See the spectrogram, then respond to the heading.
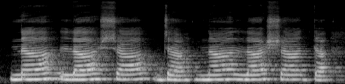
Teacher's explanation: आपके ऊपर के दांत के पीछे का जो मसूदा है वहां पर इसका उच्चारण हो रहा है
